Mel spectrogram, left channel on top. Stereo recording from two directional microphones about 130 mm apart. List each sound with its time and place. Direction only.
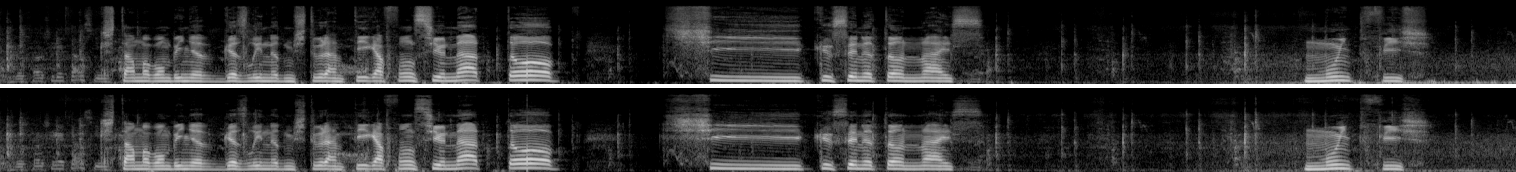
0.9 s speech: centre (ahead or behind)
2.3 s speech: 25° left (ahead or behind)
6.6 s speech: 5° left (ahead or behind)
13.0 s speech: 5° left (ahead or behind)
13.7 s speech: 10° left (ahead or behind)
